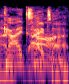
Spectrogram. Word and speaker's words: Gayton: Aaron Anderson, Laura Christensen, Travis Mays, Gritton. Oh, no. Yeah. Yeah. Gritton. Gayton. You've said That's it. That's an A, not an R. Gayton.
